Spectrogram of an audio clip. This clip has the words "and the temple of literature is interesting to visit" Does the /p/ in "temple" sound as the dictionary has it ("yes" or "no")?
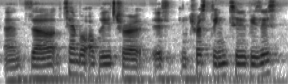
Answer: no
